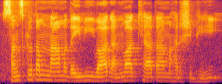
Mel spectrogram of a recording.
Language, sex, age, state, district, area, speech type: Sanskrit, male, 30-45, Telangana, Hyderabad, urban, spontaneous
